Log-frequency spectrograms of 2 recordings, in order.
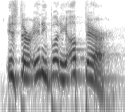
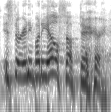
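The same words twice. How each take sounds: First: High, loud, pleading call up to the sky; a stranded hiker yelling up for help; desperate call upward. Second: High, loud plea with a laugh in it, leaning on "else"; hopeful call upward. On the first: Hiker dangling from a tree over a fjord, calling up in a high, loud plea. Man hanging off a cliff calls up. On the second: Hiker rejecting God's advice, calling up high and loud, leaning on "else". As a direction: ask hopefully for a second opinion, stressing "else". Punchline, Ole asks again. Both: Acted.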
